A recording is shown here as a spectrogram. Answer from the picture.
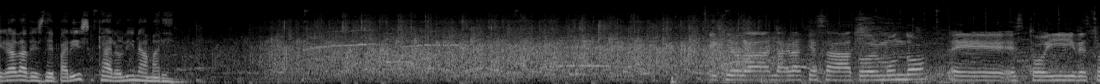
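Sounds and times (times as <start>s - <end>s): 
speech: 0.0s - 2.0s, 7.1s - 11.0s
applause at an arrival from Paris: 1.8s - 7.8s.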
